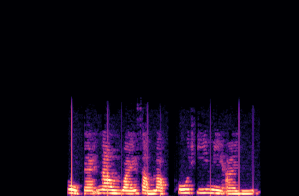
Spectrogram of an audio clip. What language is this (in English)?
Thai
